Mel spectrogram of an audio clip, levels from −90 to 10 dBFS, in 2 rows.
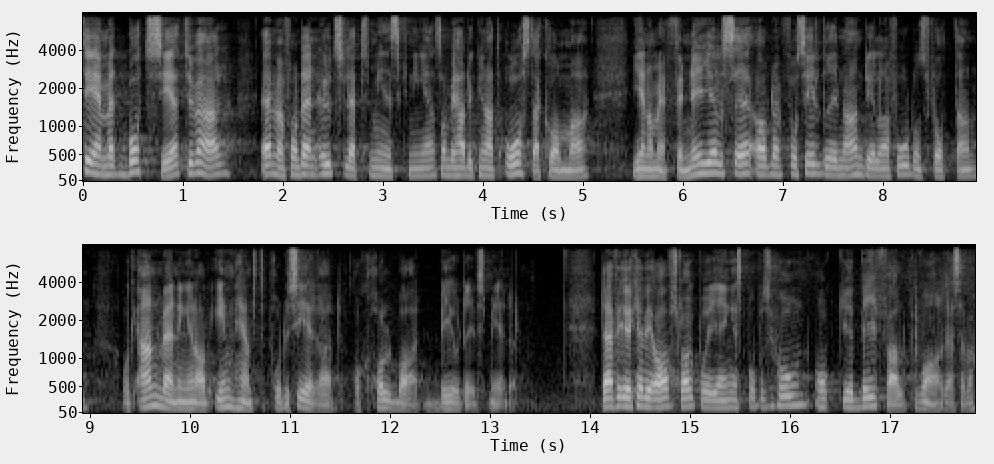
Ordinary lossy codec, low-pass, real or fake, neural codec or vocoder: none; 7.2 kHz; real; none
